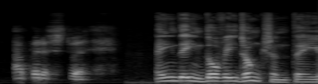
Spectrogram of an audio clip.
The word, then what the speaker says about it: Aberystwyth: Julgo que seja a pronúncia em gaulês. Aberystwyth.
